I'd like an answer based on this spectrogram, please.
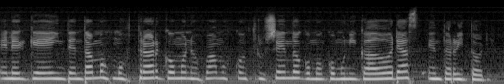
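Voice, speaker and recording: A woman's high voice at a moderate pace, monotone and flat, with very even loudness, audible room echo and noticeable background noise. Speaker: communication graduate student. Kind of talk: conference talk.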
